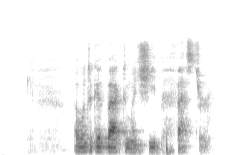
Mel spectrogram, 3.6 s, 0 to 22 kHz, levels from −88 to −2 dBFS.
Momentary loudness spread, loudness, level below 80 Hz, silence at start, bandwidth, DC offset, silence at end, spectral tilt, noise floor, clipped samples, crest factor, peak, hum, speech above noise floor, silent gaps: 13 LU; -42 LUFS; -76 dBFS; 1.1 s; 8 kHz; under 0.1%; 0.45 s; -4 dB/octave; -75 dBFS; under 0.1%; 22 dB; -24 dBFS; none; 33 dB; none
